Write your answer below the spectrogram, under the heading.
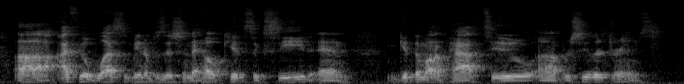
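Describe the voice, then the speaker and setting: Audible room echo surrounds the voice. The words come fairly quickly. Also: man. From Portland, Oregon. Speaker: scholarship program administrator. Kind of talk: panel interview.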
